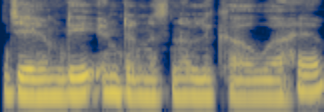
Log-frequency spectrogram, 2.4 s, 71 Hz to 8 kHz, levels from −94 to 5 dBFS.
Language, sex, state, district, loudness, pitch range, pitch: Hindi, male, Bihar, Purnia, -18 LUFS, 140-160 Hz, 145 Hz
